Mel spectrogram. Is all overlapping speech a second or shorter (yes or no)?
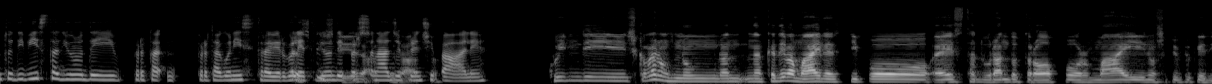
no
